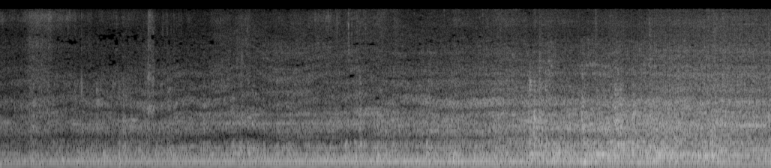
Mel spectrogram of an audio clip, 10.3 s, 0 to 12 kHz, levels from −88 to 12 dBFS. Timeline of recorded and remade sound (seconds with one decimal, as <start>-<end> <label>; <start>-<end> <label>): 0.0-10.3 recorded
